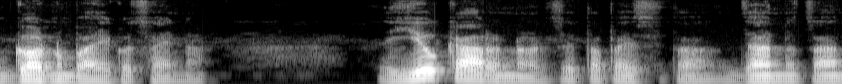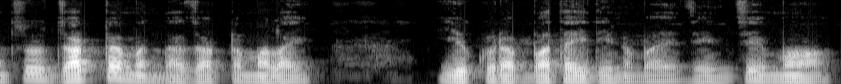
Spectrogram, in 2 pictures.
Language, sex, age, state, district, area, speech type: Nepali, male, 45-60, West Bengal, Kalimpong, rural, spontaneous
